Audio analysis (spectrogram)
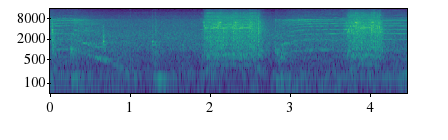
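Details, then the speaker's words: Grease gun greasing a fitting on a Wood-Mizer LT35 sawmill (25 hp Kohler Commander) during 50-hour service: short bursts of motor whir stopping and restarting; the fitting is bad and won't take grease. "that fit is bad it's not taking place so we'll come back"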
